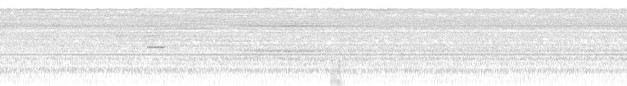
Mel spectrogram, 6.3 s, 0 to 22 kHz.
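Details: 300W modified sine wave inverter card running a heat gun after a reversed-polarity hookup was corrected: even fan rush with a faint steady high whine and no surging or cutting out. It draws less than the full 300W and runs normally.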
